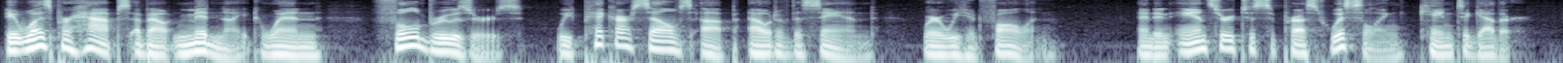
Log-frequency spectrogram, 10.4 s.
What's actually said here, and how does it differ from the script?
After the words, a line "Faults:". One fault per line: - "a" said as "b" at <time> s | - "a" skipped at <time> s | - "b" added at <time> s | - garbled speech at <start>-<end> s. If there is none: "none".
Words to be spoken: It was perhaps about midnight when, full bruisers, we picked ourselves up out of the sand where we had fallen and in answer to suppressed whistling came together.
It was perhaps about midnight when, full bruisers, we pick ourselves up out of the sand where we had fallen and in answer to suppressed whistling came together.
Faults:
- "picked" said as "pick" at 3.8 s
